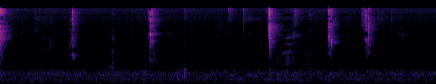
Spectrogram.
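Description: Near silence with faint, scattered clicks and crackles of crab shells being picked apart by hand.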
